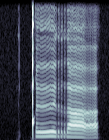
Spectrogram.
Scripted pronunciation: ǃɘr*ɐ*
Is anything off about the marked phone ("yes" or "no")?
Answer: yes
